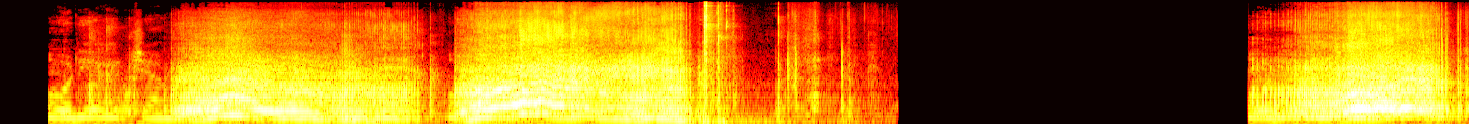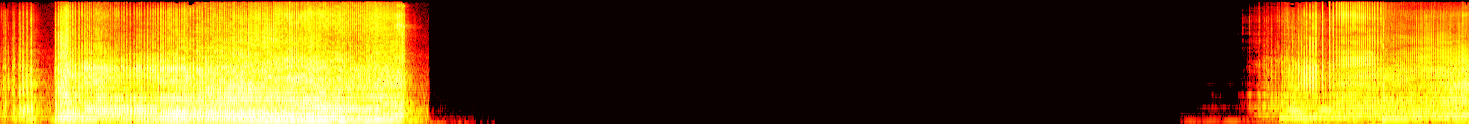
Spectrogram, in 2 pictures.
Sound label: zipper sound pack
